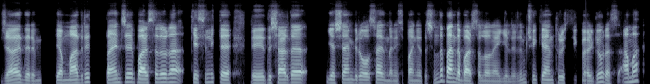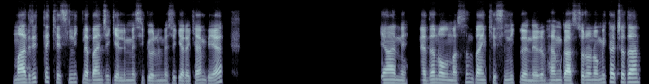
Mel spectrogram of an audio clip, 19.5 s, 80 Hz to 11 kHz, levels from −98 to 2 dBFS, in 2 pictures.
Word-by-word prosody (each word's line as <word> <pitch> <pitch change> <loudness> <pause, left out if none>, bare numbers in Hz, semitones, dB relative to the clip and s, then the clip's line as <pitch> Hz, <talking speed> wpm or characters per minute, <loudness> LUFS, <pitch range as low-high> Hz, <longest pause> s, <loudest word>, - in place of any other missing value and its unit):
Rica 110 +7 +4
ederim. 110 -5 -2 0.2
Ya, 120 -1 +4
Madrid 130 +7 +3 0.2
bence, 150 +5 +3
Barcelona 155 +3 +4
kesinlikle, 150 -4 +2 0.3
eee, 120 0 +2
dışarıda 130 +2 +3 0.3
yaşayan 135 0 +2
biri 130 - -4
olsaydım; 125 -1 -1
ben 100 - -7
İspanya 105 +1 -5
dışında, 210 -1 -2
ben 165 -2 +9
de - - +3
Barcelona'ya 105 -2 +1
gelirdim. 100 +5 -8
Çünkü 135 -1 -1
en 125 -1 +3
turistik 125 -1 -7
bölge 105 +9 0
orası. 175 - -4
Ama 175 +6 0 0.3
Madrid 140 +4 +2
de 180 - 0
kesinlikle 150 +1 -3
bence 125 +1 +1
gelinmesi, 115 0 -1
görülmesi 110 +1 -5
gereken 115 +3 0
bir 110 - -4
yer. - - +4 2.4
Yani 130 -4 -2 0.2
neden 135 +4 +1
olmasın? 125 +4 -3
Ben 125 -1 +3
kesinlikle 125 +2 -3
öneririm. 110 -1 0
Hem 120 0 -2
gastronomik 125 +5 0
açıdan 160 0 +1
125 Hz, 130 wpm, -25 LUFS, 115-145 Hz, 2.4 s, ben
